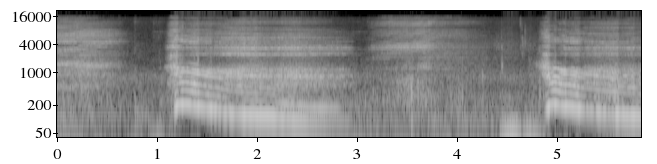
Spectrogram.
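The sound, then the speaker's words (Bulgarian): Deep breaths in and out during a guided breathing exercise, with two loud voiced exhales that fall in pitch like heavy sighs and softer breathy air between them. “Хайде сега три дълбоки вдишване и издишване.”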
